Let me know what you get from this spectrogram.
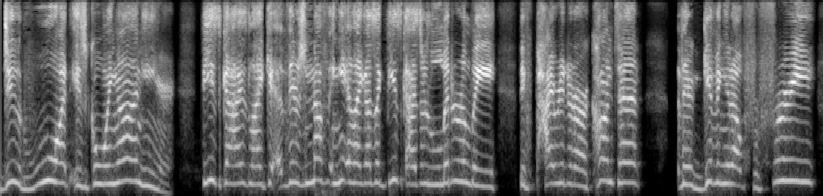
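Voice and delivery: high, loud outraged rant, replaying the moment; retelling how he freaked out over pirated books; going berserk. To his guest, reliving finding the pirates, high loud berserk outrage. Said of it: "I'm going berserk".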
